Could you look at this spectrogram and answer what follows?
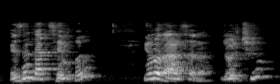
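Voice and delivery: high rising question tune. Shown as a demonstration. Trainer showing a tag question with rising pitch. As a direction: lift the ends into real questions. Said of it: "tag question".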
